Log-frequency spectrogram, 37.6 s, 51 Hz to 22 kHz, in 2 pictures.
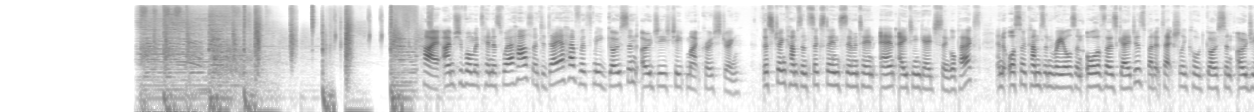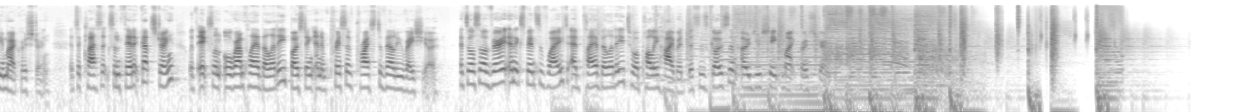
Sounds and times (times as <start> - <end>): Music: 2.0 - 6.7, 27.1 - 36.7
Speech: 6.3 - 31.2.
